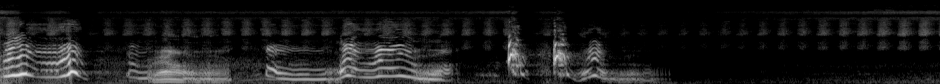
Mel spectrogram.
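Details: Pit bull whining, jealous of a cousin's dog because grandpa sits with the other dog: drawn-out, wavering, high-pitched whimpering howls in several bursts, ending with two short yelps, then quiet, with steady insect buzzing in the background.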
